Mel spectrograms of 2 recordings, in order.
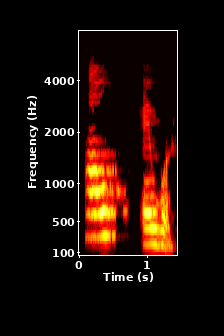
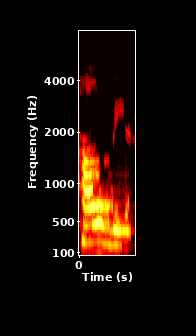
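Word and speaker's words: however: हाउ एवर ठीक है कुछ बच्चे इसे कहते हैं हाउ वेर राइट स प्लीज प्रोनाउंस द वर्ड प्रेसा इजली जिस तरीके से उसकी स्पेलिंग है उसको उसी तरीके से प्रोनाउंस करो सो द फर्स्ट इज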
